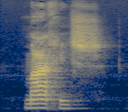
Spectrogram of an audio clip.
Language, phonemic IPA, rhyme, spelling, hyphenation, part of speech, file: Dutch, /ˈmaːɣis/, -aːɣis, magisch, ma‧gisch, adjective, Nl-magisch.ogg
- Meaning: 1. magical, controlled or determined by supernatural magic (not illusionism) 2. enchanting, spell-bound etc 3. psychedelic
